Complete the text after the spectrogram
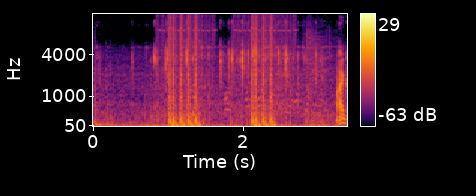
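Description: Gunfire bursts in rapid shots.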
